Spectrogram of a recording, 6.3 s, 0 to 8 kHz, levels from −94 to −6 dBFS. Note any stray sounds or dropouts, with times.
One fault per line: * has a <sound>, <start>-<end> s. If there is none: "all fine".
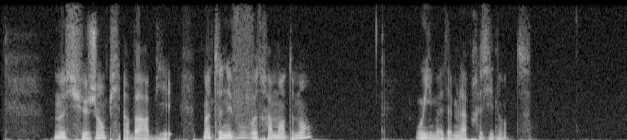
* has a dropout, 1.2-1.2 s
